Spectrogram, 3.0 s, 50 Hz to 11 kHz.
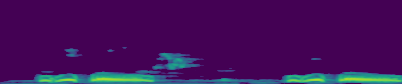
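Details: Spotted dove giving its liu fueang lure call, recorded live near Nong Khu Phai, Roi Et, Thailand, rainy season 2021; two identical phrases, each a bouncing double coo followed by a long rough croo sliding downward.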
